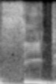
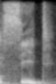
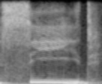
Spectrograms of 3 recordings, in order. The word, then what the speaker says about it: seed: que é semente, e não é seed, é seed, sticking, tá? Repete aí onde você estiver, no ônibus, no metrô, em casa, no trabalho, fala seed. Vamos lá, fala aí mesmo, se vocês não falarem eu não continuo, tá? Seed, semente, fechou? Tem vários verbos, feed, meet, eat, todos que têm duas vogais juntos vocês vão esticar e fazer o I longo, beach, leave, de sair, né?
